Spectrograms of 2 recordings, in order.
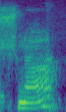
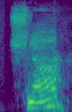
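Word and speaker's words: שְׁנָה: So the next word here is shna. Shna, the first syllable reduced, but it's the same as the Hebrew word shana, meaning year.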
